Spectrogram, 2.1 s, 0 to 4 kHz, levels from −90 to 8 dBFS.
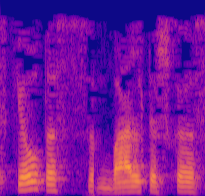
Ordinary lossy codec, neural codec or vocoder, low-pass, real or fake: MP3, 16 kbps; vocoder, 22.05 kHz, 80 mel bands, Vocos; 3.6 kHz; fake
